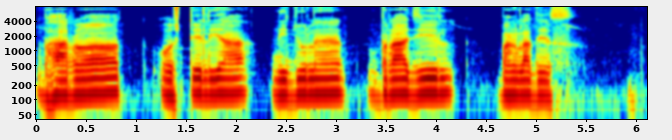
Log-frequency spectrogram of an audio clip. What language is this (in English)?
Santali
